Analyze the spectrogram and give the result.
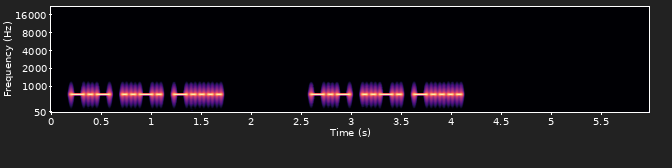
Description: Morse code, heard as a keyed tone, about 27 wpm, 700 Hz. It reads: KF6 KF6
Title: USA Call Sign Prefixes - Repeated 2x - 28wpm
